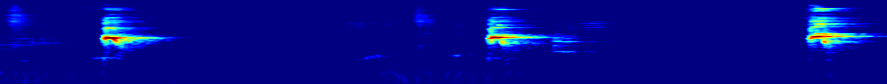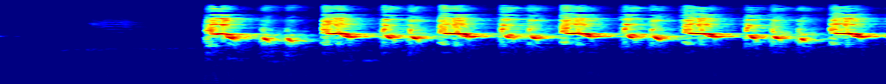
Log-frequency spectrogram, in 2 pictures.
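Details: Grey francolin calling: three single harsh notes about two seconds apart, then a loud rapid run of repeated raspy notes, roughly twelve in three seconds, in a quiet setting.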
